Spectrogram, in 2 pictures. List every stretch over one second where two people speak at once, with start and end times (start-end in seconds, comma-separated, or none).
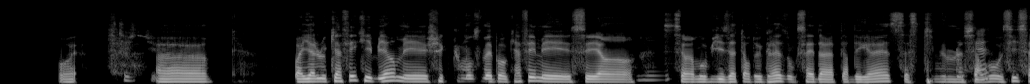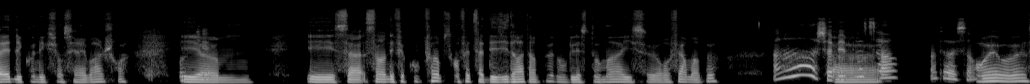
none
